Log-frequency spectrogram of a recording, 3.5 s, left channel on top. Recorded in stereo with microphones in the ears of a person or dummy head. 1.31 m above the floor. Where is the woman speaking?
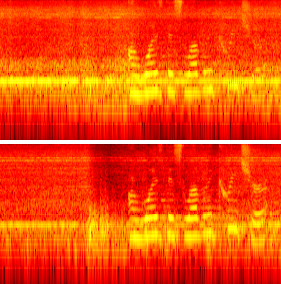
35° left (ahead or behind), 0.6 m; by 3.4 s 45° right (ahead or behind), 1.0 m.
